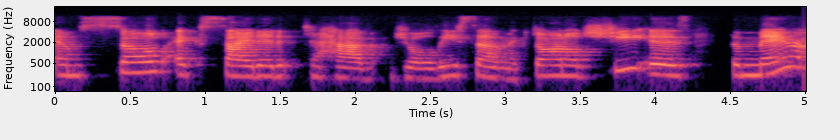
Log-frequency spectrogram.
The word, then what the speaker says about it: Joelisa: Well, my name is Joelisa, pronounced Joelisa.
